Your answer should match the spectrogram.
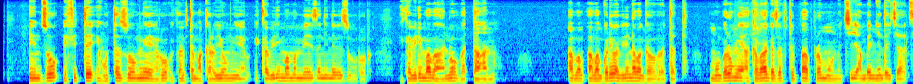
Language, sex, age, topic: Kinyarwanda, male, 25-35, government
